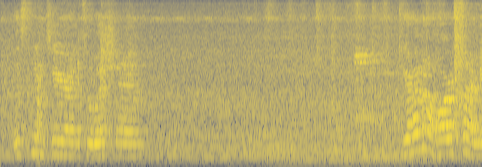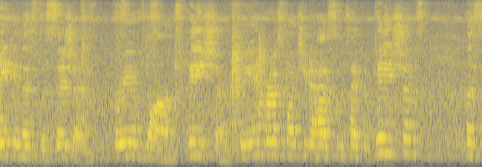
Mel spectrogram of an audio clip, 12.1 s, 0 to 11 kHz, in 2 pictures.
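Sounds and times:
steady low hum: 0.0s - 11.9s.

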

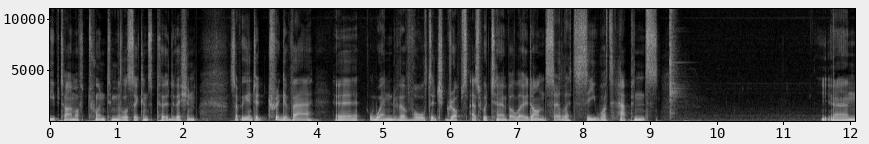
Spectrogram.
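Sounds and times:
sharp switch click: 9.3s - 9.7s.

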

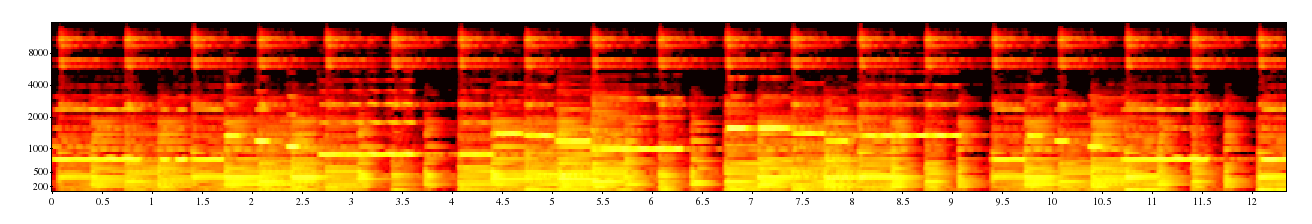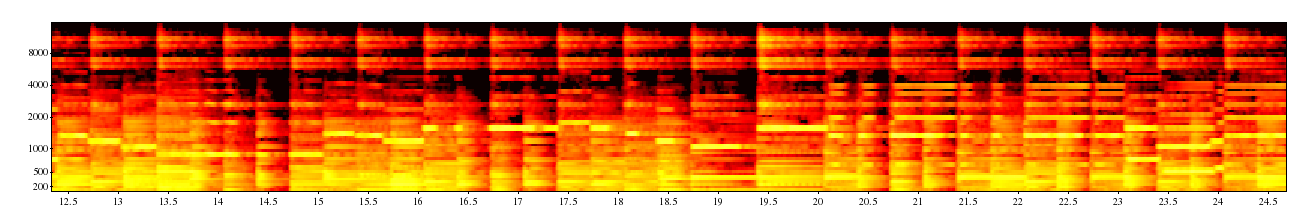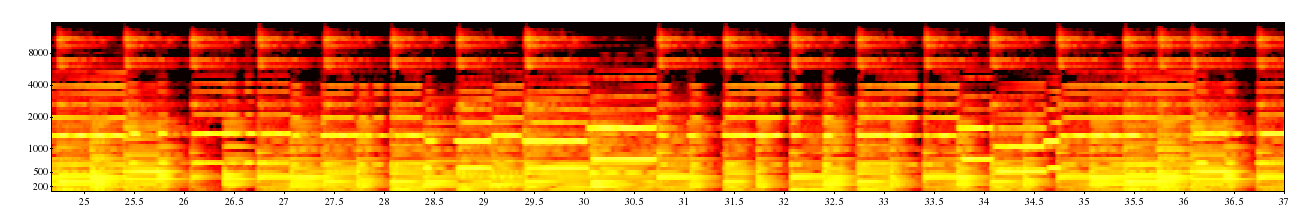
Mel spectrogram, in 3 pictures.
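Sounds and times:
bell-like melody: 0.0s - 37.0s
sleigh bells jingling: 0.0s - 37.0s.

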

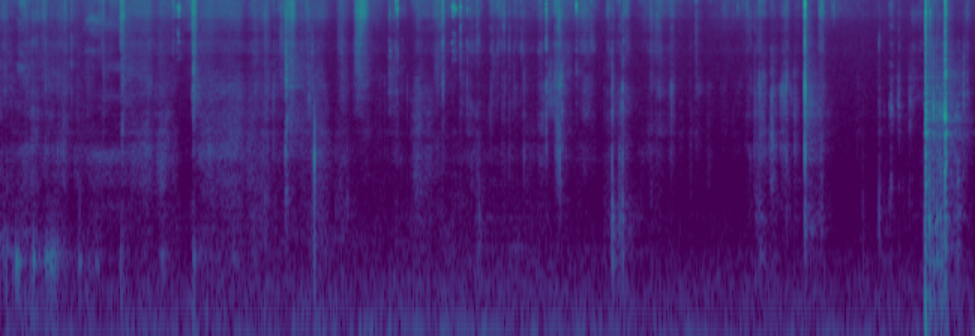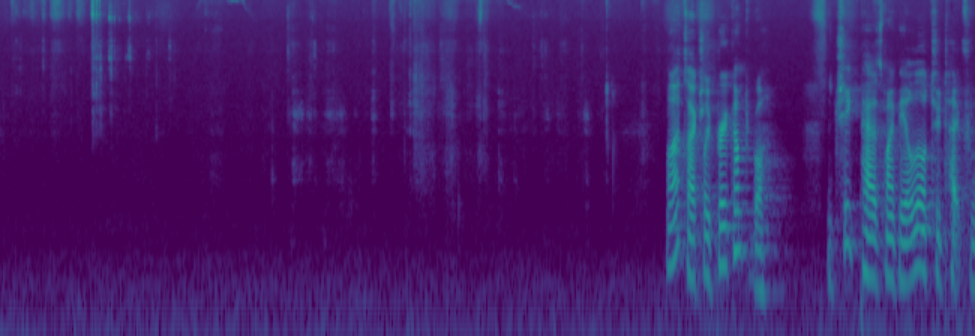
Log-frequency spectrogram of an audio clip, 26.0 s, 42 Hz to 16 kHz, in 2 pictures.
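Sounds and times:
helmet rustling and scraping: 0.0s - 12.3s, 12.9s - 22.5s.

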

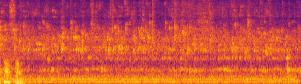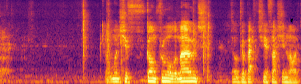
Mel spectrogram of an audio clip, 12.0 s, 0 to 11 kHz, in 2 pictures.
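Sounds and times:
water running in washing machine: 0.0s - 6.5s
washing machine electrical hum: 0.0s - 12.0s.

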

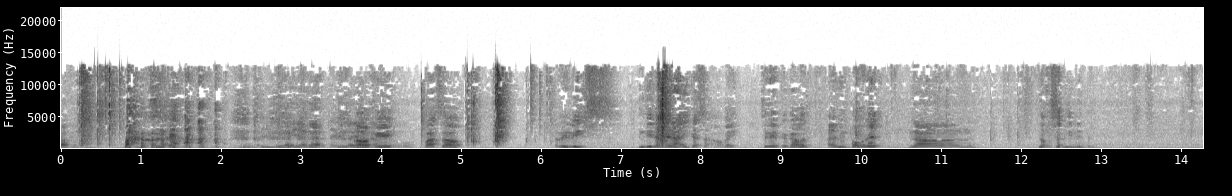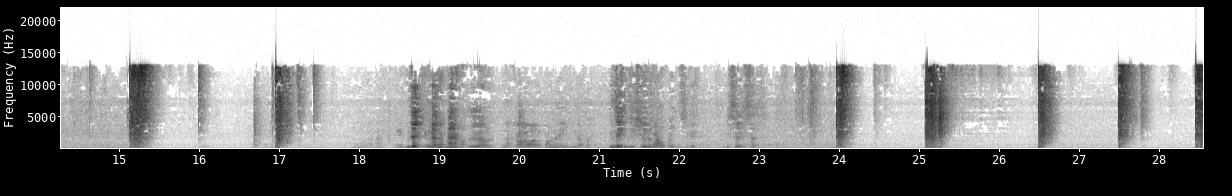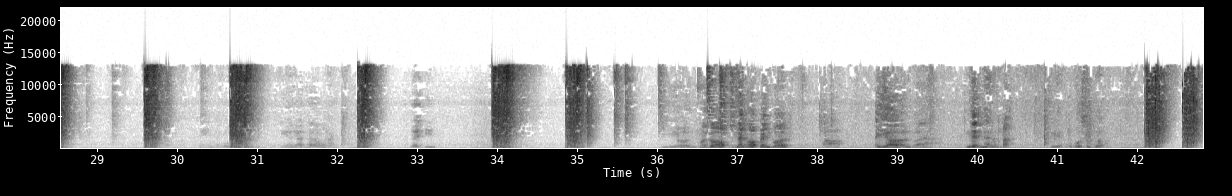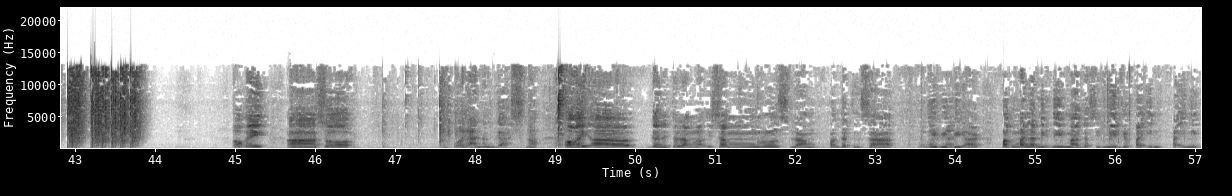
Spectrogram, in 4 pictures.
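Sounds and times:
airsoft rifle full auto bursts: 42.1s - 43.9s.

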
